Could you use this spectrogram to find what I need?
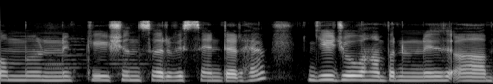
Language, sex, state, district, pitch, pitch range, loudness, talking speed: Hindi, female, Bihar, West Champaran, 190 Hz, 185-200 Hz, -18 LUFS, 145 wpm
